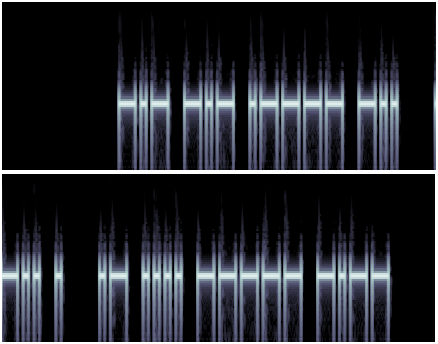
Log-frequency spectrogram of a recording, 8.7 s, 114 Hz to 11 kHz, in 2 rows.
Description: Morse code, heard as a keyed tone, about 22 wpm, 700 Hz. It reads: KK1D DE AH0Y
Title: USA Callsign DE Callsign - 4 Characters - 22wpm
